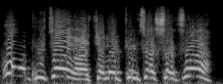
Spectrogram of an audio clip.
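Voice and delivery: loud panicked voice after a scare; frightened swearing. Real, not acted. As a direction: blurt it out in fright. Another jump scare.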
